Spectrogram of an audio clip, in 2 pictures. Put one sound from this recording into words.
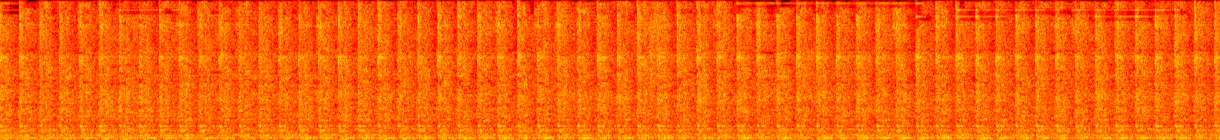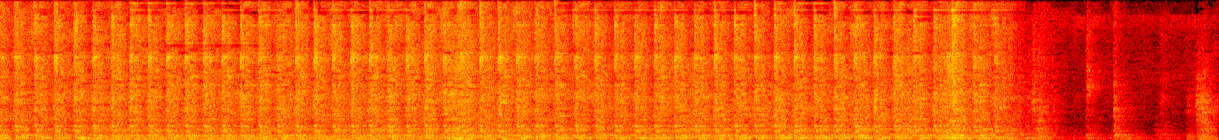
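An embroidery machine stitches with a fast, steady rattling hum, then stops.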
